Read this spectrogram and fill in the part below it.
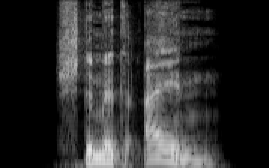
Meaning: second-person plural subjunctive I of einstimmen
- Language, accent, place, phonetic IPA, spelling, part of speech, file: German, Germany, Berlin, [ˌʃtɪmət ˈaɪ̯n], stimmet ein, verb, De-stimmet ein.ogg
